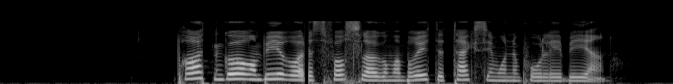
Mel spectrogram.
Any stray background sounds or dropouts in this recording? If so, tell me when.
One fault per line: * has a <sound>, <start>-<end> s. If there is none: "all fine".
* has a dropout, 3.0-3.1 s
